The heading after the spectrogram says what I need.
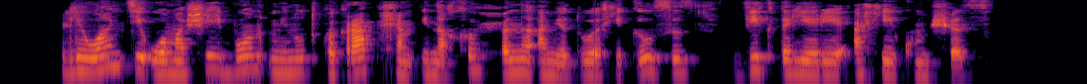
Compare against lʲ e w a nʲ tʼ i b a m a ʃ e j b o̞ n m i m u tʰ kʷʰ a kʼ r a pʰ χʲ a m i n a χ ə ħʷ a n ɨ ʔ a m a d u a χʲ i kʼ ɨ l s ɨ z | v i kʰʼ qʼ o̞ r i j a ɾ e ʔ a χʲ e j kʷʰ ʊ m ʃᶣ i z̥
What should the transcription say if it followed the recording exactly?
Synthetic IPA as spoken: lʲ e w a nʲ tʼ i w a m a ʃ e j b o̞ n m i n u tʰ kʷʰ a kʼ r a pʰ χʲ a m i n a χ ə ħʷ a n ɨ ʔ a m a d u a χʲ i kʼ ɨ l s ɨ z | v i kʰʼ tʼ o̞ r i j a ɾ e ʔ a χʲ e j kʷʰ ʊ m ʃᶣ a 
